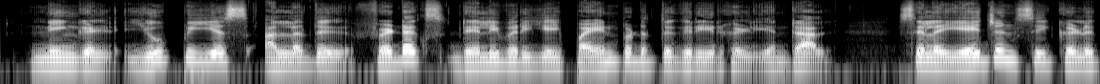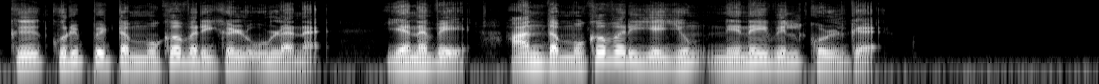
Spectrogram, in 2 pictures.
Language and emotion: Tamil, neutral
